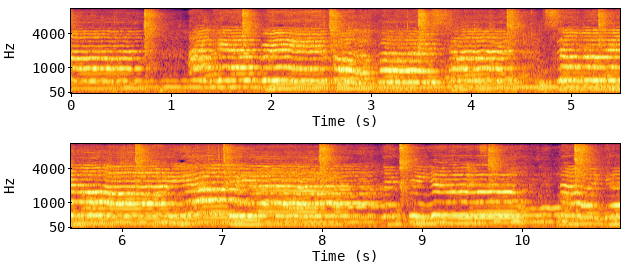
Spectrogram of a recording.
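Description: A small group of teenage girls singing together in harmony, holding long chords that shift every second or two, with sharp clicks now and then under the voices.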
